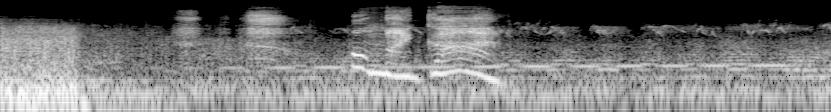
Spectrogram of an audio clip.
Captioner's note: gasps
